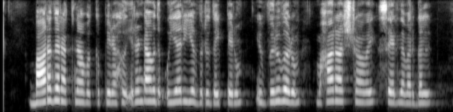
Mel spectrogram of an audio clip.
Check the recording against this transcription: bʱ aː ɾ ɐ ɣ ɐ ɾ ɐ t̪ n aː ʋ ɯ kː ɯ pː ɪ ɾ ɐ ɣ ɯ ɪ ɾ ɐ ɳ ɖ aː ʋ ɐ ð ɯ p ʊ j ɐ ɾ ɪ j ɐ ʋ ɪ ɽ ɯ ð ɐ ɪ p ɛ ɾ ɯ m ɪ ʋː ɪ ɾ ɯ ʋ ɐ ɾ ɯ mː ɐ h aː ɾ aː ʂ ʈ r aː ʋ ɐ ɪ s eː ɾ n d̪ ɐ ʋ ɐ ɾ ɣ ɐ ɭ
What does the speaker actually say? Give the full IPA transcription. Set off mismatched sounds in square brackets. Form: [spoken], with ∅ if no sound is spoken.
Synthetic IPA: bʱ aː ɾ ɐ [ð] ɐ ɾ ɐ t̪ n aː ʋ ɯ kː ɯ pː ɪ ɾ ɐ ɣ ɯ ɪ ɾ ɐ ɳ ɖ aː ʋ ɐ ð ɯ [ʔ] ʊ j ɐ ɾ ɪ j ɐ ʋ ɪ [ɾ] ɯ ð ɐ ɪ p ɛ ɾ ɯ m ɪ ʋː ɪ ɾ ɯ ʋ ɐ ɾ ɯ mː ɐ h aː ɾ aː ʂ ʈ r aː ʋ ɐ ɪ s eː ɾ n d̪ ɐ ʋ ɐ ɾ ɣ ɐ ɭ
